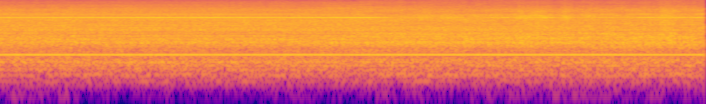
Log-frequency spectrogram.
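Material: Nothing is struck.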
